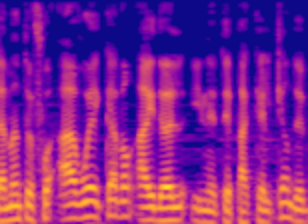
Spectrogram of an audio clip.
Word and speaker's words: Idles: Candy Gronaz, Idol, qu'on pourrait traduire par feignasse et qu'on prononce bizarrement comme idol, est le groupe de la résurgence punk par excellence 40 ans après.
